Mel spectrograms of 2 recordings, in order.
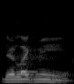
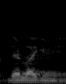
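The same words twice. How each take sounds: First: High and loud, LIKE punched; loud emphatic. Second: Said in the usual way. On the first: Shown as a demonstration. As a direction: hit like hard and high. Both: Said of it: "repeats the line".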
